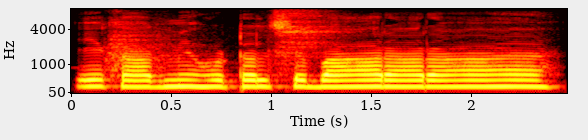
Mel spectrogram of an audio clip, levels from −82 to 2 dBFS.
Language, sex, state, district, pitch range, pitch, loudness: Hindi, male, Jharkhand, Deoghar, 180-185 Hz, 180 Hz, -15 LUFS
